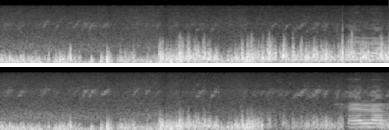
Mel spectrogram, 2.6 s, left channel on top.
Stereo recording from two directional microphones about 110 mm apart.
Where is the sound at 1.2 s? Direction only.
30° left (ahead or behind).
